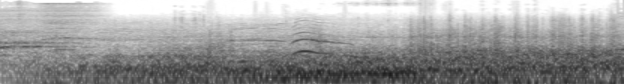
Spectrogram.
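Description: Scream floorless steel roller coaster train rolling on its track with a building rumble. From a little past halfway comes a rapid, even clatter, typical of the train being drawn up the lift hill with the chain and anti-rollback clicking.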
